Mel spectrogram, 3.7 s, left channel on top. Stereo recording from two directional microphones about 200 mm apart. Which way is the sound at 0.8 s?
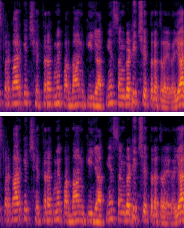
15° left (ahead or behind).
